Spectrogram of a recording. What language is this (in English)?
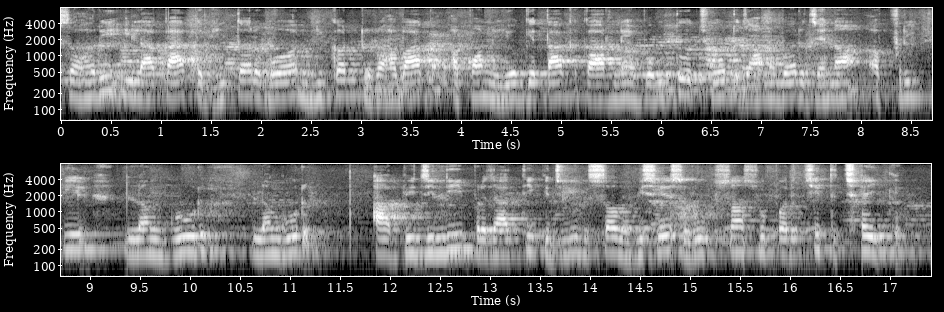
Maithili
